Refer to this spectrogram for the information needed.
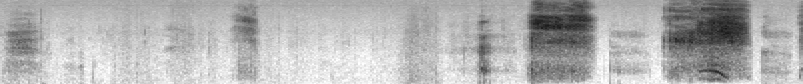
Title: Super Quiet sneezes!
